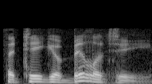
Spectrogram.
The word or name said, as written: fatigability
